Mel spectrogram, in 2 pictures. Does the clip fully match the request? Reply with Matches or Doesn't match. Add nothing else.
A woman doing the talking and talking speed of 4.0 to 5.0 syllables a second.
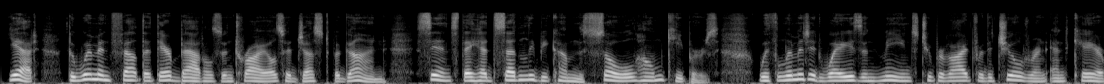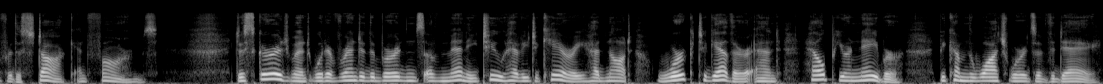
Matches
